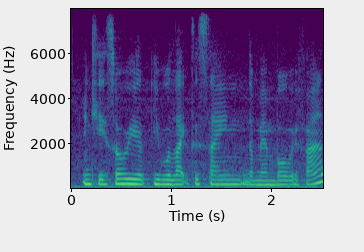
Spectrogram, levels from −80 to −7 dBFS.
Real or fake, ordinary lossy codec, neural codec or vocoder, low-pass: real; none; none; none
